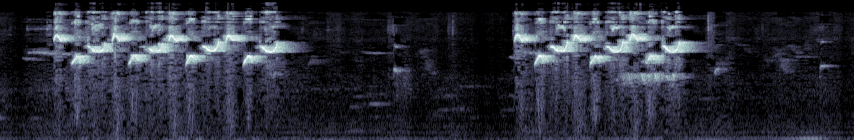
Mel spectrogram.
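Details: Java sparrow song: two bursts of quick, high, tinkling chirps tumbling in stepped descending runs, each burst lasting about two and a half seconds with a quiet gap between, over a faint low hum.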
